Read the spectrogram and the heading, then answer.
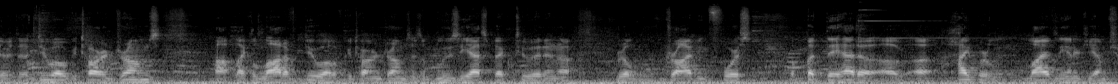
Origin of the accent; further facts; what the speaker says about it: Washington, District of Columbia, United States; just not because I'm from Washington, but just I think they're a duo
